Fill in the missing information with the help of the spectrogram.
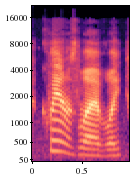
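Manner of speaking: ordinary delivery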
